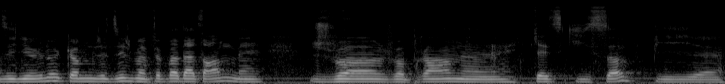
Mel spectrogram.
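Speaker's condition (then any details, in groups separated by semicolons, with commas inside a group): Cerebral palsy; wheelchair use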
